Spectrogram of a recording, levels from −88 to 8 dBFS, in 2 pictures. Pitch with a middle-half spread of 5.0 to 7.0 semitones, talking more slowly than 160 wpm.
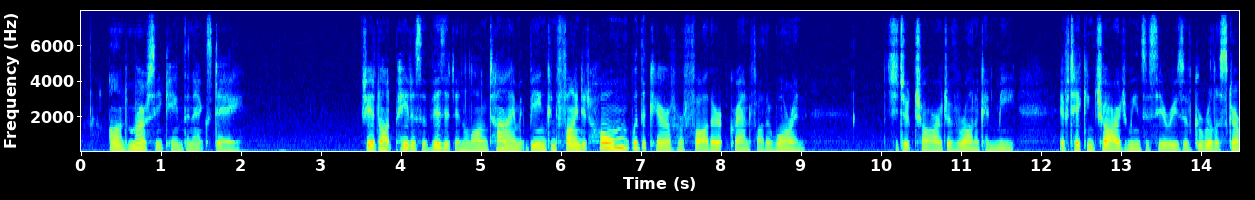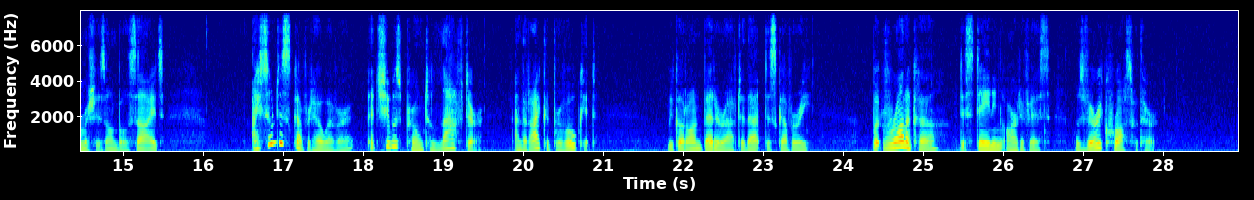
No: wide, 5.4 semitones; average, 165 wpm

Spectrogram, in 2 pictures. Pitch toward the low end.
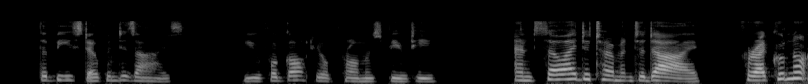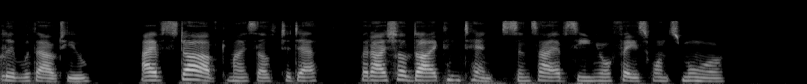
No: medium, 170 Hz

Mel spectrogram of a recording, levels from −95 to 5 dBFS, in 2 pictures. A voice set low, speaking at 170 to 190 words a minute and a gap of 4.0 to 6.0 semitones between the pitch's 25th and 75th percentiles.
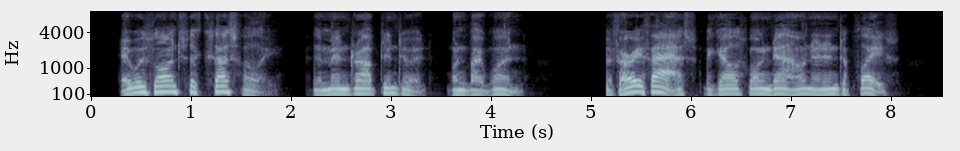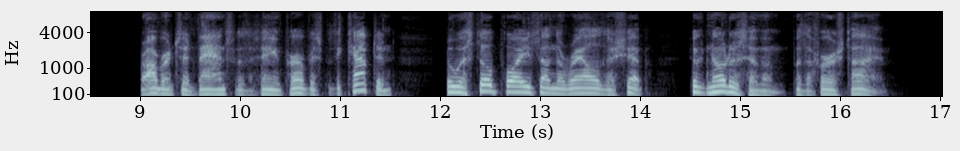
Yes: low, 115 Hz; average, 175 wpm; average, 4.5 semitones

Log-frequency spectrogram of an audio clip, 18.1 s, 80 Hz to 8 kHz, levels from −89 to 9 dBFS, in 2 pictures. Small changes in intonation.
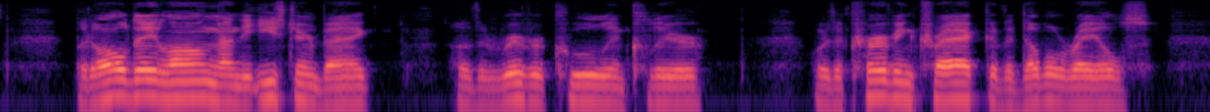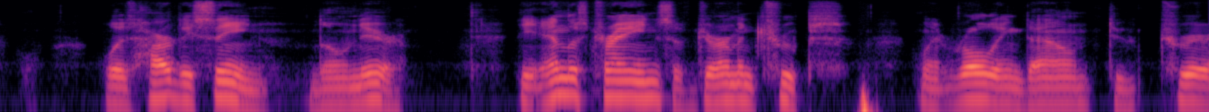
No: average, 3.1 semitones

